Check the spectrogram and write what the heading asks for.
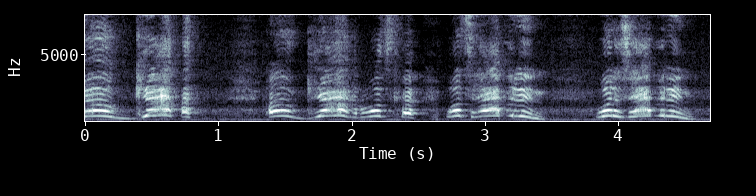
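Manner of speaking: very high-pitched mock alarm; shocked outcry. Moviegoer watching a hero get shredded, high mock horror. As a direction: cry out in hammed-up disbelief. Retold shocked reaction to screen death.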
